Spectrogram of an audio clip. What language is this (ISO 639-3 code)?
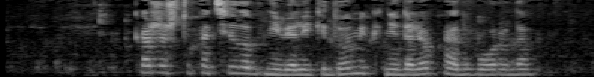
bel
